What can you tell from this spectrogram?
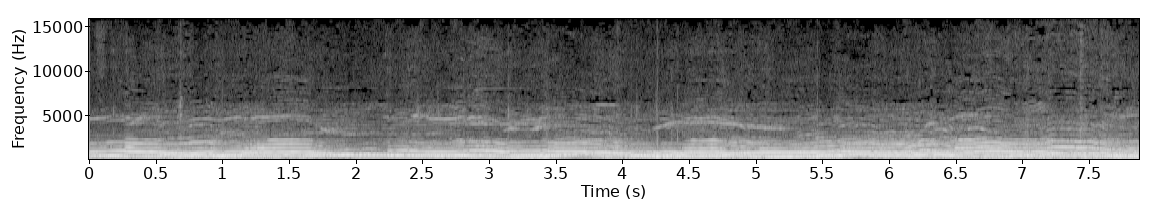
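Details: Grey wolves howling in unison at Tama Zoo, Japan, recorded November 2013; a thick chorus of tremulous, wavering howls, voices crossing and looping over each other without pause.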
